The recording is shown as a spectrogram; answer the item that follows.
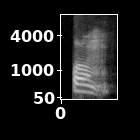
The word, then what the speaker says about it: comme: historique, como, নো, parler, কমো, কমো এখানে যদি ENT থাকতো তাইলে উচ্চারণ oh, হতো কমো। এটা হচ্ছে কম। comme, হুম।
